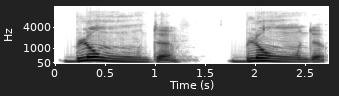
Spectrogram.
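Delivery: "blonde" with the final D clearly sounded; soft model of "blonde", final D heard; pronounced D ending. Shown as a demonstration. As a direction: say "blonde" slowly, D at the end. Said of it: "una D al final".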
